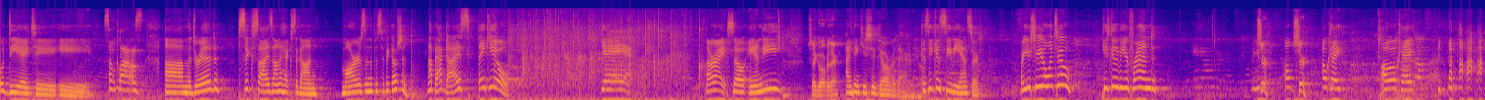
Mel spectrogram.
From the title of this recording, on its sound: LIVE At Hail Varsity Club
